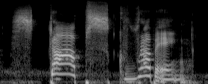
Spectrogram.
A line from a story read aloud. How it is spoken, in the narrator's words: Long Nose yelled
